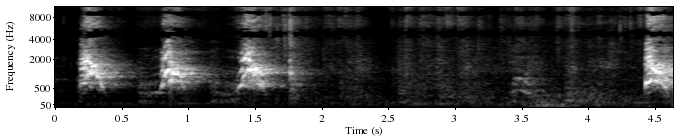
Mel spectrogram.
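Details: Bob, a male Mountain Feist squirrel dog born 8/18/17, barks loudly in sharp, bright bursts: three quick barks in the first two seconds, softer muffled ones after, then another loud bark at the end.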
